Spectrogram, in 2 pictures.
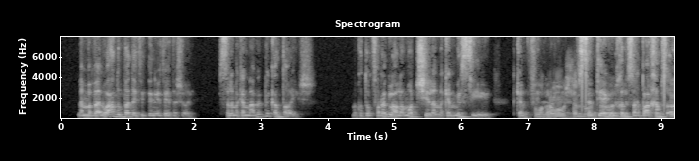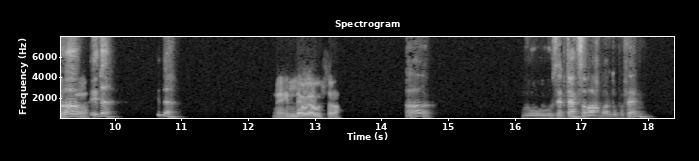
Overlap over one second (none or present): present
